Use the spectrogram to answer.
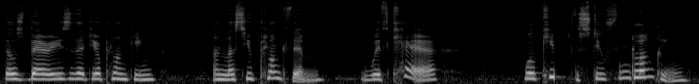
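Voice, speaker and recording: Lady doing a pushy green storybook creature guy, squeaky high voice, yaps on and on, bossy. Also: expressive, a little slow, dark tone. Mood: jabbering. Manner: jabbering, singsong, bossy. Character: chattering greenish male creature, pushy and rude.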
